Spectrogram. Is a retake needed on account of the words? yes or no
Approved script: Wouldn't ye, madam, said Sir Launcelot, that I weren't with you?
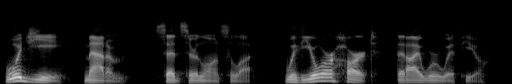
yes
